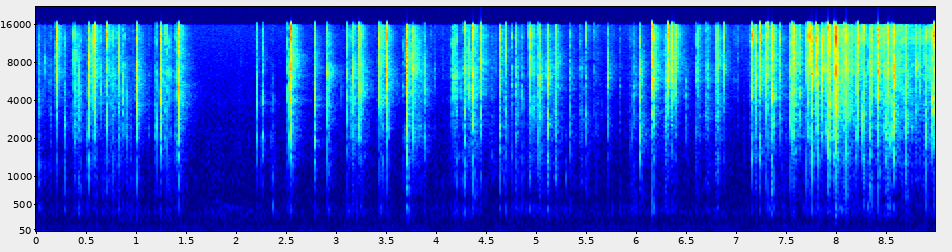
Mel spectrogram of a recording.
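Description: An Aristocats pin on a white cardboard card printed with paw prints, sealed in a clear plastic bag, is handled as fingers and long nails crinkle the plastic sleeve. Dense bursts of bright, crackly crinkling come in uneven clusters. A brief quiet gap falls around the two-second mark, and the sound swells into a continuous, busier crinkle near the end.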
